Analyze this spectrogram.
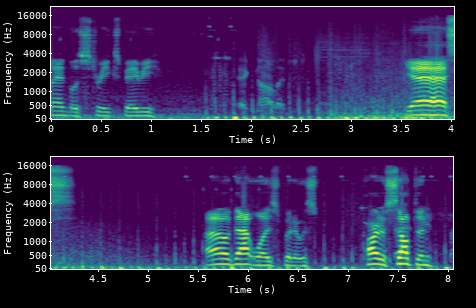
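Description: Heavy guns fire and explosions boom.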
